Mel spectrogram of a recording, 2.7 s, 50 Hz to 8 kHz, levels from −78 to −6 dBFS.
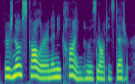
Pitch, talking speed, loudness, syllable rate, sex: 220 Hz, 265 wpm, -17 LUFS, 7.0 syllables/s, female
